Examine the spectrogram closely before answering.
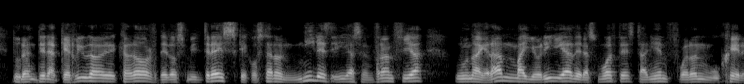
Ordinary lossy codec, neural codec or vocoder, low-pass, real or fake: none; codec, 16 kHz, 1.1 kbps, Voila-Tokenizer; none; fake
